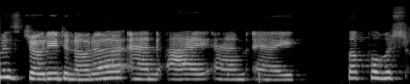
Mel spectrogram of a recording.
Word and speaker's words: Jiyoti Dhanota: My name is Caroline, and my today's guest is Jiyoti Danota, and I hope I pronounced it right. Please help me. Yes. Hi, my name is Jiyoti Dhanota, and I am a self-published author with 11 books already out.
